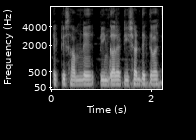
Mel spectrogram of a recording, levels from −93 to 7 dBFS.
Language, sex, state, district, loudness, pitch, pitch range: Bengali, male, West Bengal, Jalpaiguri, -26 LUFS, 120 Hz, 115-125 Hz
